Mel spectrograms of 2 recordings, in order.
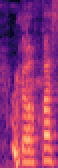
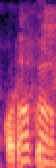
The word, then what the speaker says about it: Corvus: Corvas itu, bacanya Enggak. Corvus apa Corvas sih? Bacanya? Bacanya tetap pakai EYD Indonesia, Oh Corvus gitu.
